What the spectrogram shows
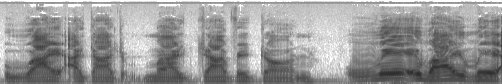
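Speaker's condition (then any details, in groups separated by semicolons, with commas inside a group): Cerebral palsy; interview combines own voice with audio typed on Lightwriter communication device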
